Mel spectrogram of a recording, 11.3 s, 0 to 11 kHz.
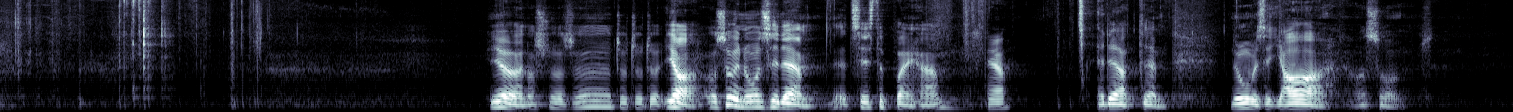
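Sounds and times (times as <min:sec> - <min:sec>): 
paper rustling as a sheet is handled: 0:00.0 - 0:02.2, 0:07.0 - 0:08.1
speech: 0:03.7 - 0:10.8.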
